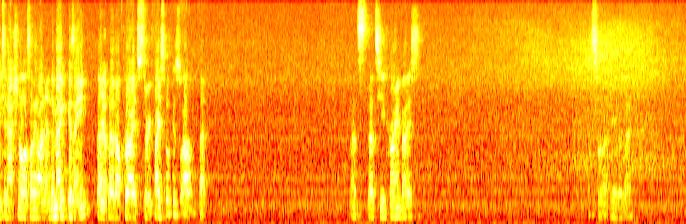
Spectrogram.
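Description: A man talks calmly into a microphone in short bursts.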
